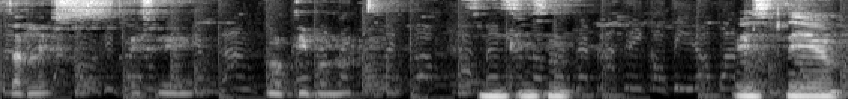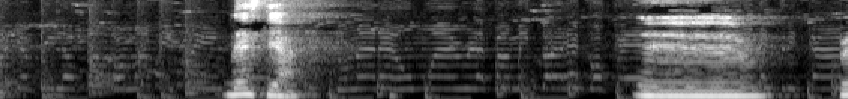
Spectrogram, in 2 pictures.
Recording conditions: poor sound quality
